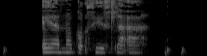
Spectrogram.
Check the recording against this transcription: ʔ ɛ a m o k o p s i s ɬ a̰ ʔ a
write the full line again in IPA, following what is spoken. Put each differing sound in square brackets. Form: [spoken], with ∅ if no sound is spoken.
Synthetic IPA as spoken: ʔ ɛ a [n] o k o [ʔ] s i s ɬ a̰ ʔ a

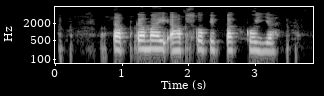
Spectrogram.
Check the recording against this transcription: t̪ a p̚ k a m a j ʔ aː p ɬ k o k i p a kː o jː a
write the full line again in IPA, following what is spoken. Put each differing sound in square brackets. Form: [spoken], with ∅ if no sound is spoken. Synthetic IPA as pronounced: t̪ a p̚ k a m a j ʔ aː p ɬ k o [p] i p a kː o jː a

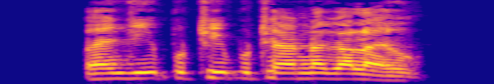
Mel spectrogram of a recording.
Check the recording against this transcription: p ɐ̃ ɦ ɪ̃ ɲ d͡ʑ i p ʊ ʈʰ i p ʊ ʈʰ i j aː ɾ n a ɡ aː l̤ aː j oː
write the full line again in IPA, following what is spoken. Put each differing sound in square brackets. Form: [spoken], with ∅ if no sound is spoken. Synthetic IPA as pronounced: p ɐ̃ ɦ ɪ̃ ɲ d͡ʑ i p ʊ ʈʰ i p ʊ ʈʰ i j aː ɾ n [ɐ] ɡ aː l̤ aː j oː

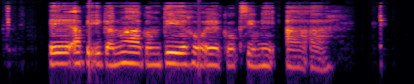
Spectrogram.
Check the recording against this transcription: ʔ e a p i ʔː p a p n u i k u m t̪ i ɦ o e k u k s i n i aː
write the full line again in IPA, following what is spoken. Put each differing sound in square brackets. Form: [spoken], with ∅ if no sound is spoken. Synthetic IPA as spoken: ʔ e a p i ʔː [k] a [∅] n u [a] k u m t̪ i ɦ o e k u k s i n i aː

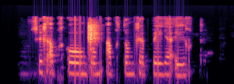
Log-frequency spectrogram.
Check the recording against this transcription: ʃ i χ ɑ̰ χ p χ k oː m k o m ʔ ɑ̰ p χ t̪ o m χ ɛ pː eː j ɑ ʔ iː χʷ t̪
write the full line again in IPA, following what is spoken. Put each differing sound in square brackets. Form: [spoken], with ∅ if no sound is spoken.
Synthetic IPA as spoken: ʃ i χ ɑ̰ [∅] p χ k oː m k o m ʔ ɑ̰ p χ t̪ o m χ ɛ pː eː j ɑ ʔ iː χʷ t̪

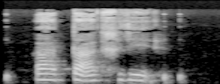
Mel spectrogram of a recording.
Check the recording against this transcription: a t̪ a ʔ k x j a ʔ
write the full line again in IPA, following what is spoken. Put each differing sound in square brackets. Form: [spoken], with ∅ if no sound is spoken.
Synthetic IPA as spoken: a t̪ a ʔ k [χ] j [i] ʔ

